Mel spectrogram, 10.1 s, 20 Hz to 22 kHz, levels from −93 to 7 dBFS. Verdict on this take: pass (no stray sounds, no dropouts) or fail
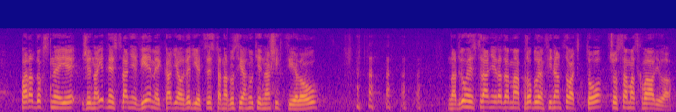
fail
